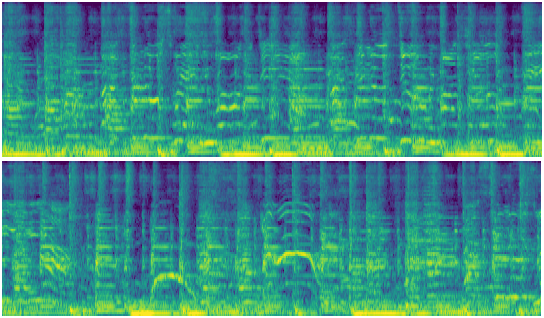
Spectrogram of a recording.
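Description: Live funk brass band playing: a sousaphone bass riff that repeats about every two seconds under drums, horns and guitar, with a woman singing in places.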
